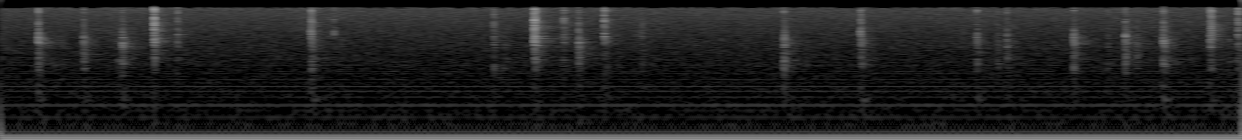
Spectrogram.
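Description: Computer keyboard being typed on: a dozen or so irregular keystroke clicks as a command is entered, over a steady low electrical hum.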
